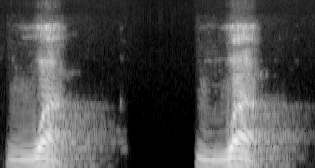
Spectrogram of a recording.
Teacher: So I start the pronunciation of waw while my lips are round, and then I open it.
